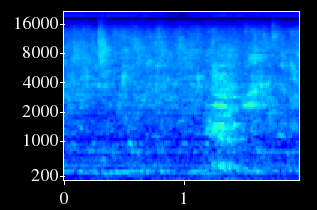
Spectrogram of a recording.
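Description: A man urinating into a toilet: a steady, unbroken trickle of liquid splashing into water, fairly quiet and a little distant, with no talking over it.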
